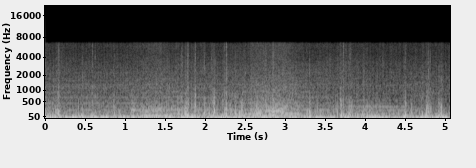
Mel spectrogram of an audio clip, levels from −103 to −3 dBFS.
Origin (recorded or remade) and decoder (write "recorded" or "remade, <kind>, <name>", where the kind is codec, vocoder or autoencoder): recorded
